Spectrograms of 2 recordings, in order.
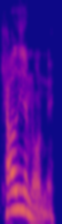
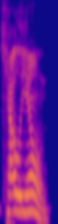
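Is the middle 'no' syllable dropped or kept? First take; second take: kept; dropped. First: Every syllable of the name is said. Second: One middle syllable is dropped from the name. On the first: The speaker calls it right. "That's all you gotta say" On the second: The speaker calls it wrong. "They just they just skip one of the N's"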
